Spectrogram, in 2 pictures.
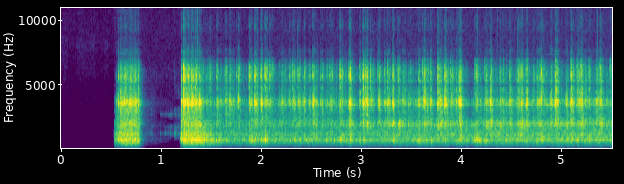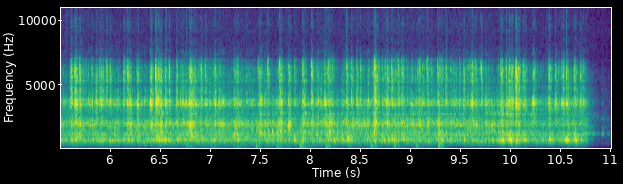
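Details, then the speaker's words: DF64P grinder with stock burrs, set near finest, grinding a 17 g dose: steady whirring grind, then light irregular ticks near the end as one bean spins inside without being ground; bean popcorning. "there's one bean that's actually spinning inside and it is not grinding. Okay. Okay, finally it's done."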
